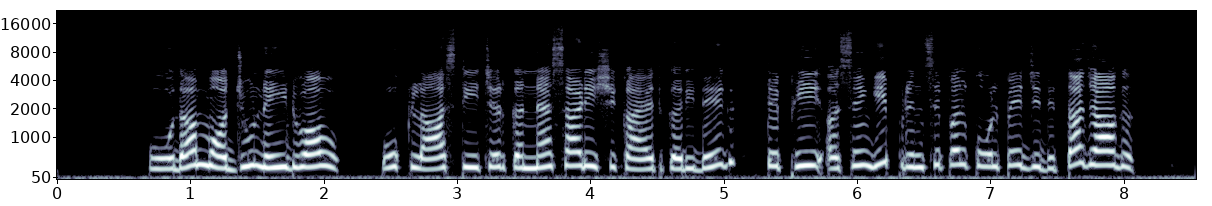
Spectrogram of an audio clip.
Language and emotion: Dogri, fearful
